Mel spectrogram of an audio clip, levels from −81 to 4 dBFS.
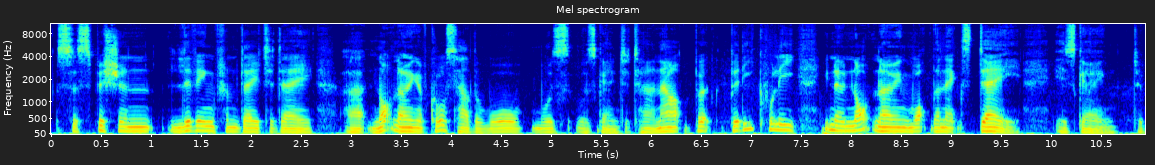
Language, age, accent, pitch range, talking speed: English, 50-69, British, 100-145 Hz, 185 wpm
